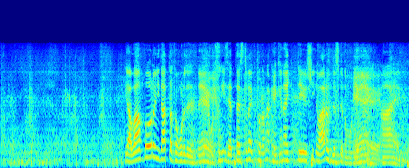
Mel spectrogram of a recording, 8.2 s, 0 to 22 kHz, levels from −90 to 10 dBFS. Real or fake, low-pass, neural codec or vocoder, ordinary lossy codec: fake; none; codec, 16 kHz, 2 kbps, X-Codec, WavLM features, trained on Multilingual LibriSpeech; none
